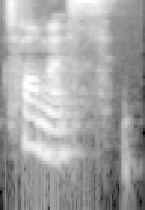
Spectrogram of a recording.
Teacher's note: The name Thomas is a th that is pronounced as T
